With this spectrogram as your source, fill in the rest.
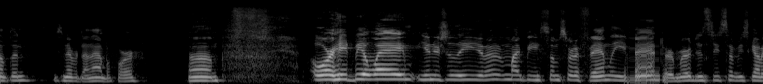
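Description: From 6.24 to 6.67 s the sound turns into a rigid, metallic buzz locked at a steady 100 Hz, still loosely tracing the underlying audio's contour but stripped of its natural movement. This is robotic sound from repeated short buffers, likely caused by audio arriving too slowly: the playback fills gaps by looping the last chunk, which at 100 Hz fits a 10 ms buffer, while about half of the real audio is skipped.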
